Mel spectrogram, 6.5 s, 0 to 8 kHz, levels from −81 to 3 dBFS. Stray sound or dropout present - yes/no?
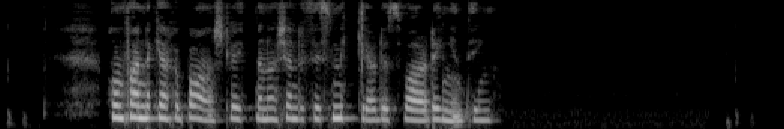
no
